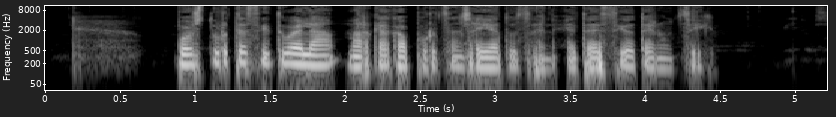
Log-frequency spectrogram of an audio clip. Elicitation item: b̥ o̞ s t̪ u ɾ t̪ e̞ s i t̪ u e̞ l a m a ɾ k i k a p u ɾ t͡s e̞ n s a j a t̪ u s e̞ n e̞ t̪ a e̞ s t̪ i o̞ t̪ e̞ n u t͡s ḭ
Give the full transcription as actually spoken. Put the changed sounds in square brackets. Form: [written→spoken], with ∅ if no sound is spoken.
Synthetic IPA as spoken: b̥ o̞ s t̪ u ɾ t̪ e̞ s i t̪ u e̞ l a m a ɾ k [i→a] k a p u ɾ t͡s e̞ n s a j a t̪ u s e̞ n e̞ t̪ a e̞ s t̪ i o̞ t̪ e̞ n u t͡s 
